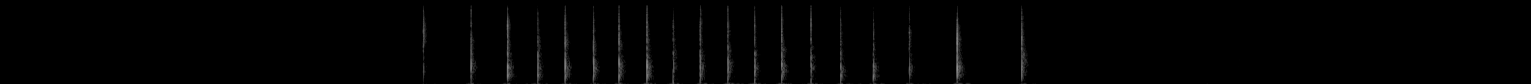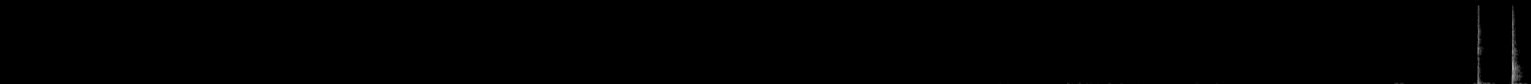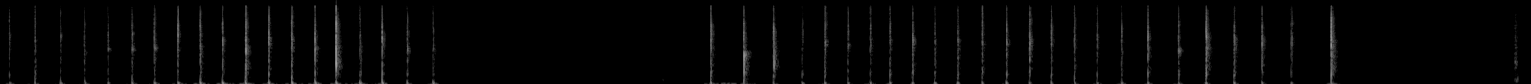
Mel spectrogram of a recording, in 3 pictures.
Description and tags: Clapping done by a single person, with the intention of merging all the pieces together and having a full applause.
Recording by Víctor González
